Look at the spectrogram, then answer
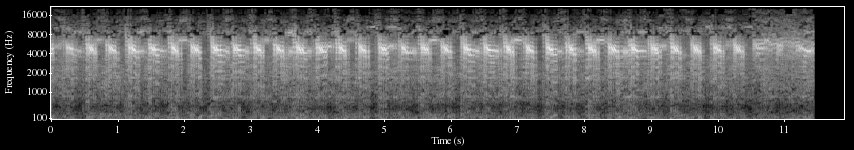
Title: powerful tinnitus sound, real tinnitus sound, natural tinnitus sound feel heare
